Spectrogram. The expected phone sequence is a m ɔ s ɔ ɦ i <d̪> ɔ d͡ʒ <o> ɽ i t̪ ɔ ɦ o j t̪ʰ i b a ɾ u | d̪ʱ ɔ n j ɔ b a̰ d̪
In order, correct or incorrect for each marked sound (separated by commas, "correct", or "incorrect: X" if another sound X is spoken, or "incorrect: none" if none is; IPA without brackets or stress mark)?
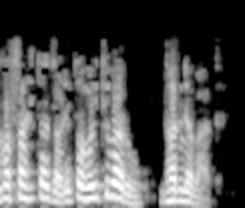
incorrect: t̪, incorrect: ɔ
